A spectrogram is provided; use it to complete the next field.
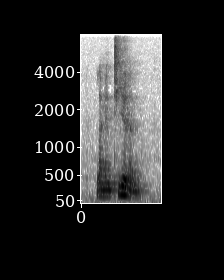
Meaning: to lament
- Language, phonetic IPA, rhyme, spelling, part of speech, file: German, [lamɛnˈtiːʁən], -iːʁən, lamentieren, verb, De-lamentieren.ogg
